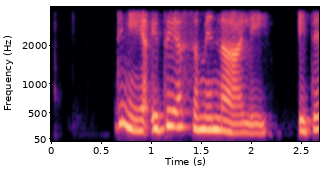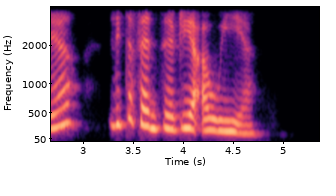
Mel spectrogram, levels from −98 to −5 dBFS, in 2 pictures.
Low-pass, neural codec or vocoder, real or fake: 3.6 kHz; codec, 16 kHz, 2 kbps, X-Codec, WavLM features, trained on Multilingual LibriSpeech; fake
